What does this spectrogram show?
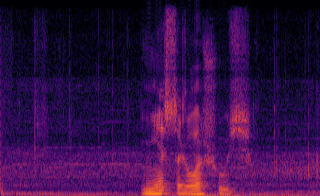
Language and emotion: Russian, neutral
